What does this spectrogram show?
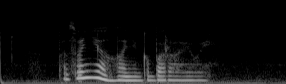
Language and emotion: Russian, neutral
